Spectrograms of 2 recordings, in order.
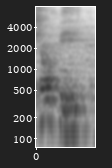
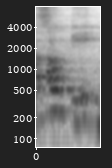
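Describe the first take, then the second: First: It starts with sh and ends with deep q. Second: It starts with plain s, not sh. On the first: It means longing. The speaker calls it right. "Kalau orang tepat mengucapkan nama saya Syauqi" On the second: It means market. The speaker calls it wrong. "tapi depannya sin"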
